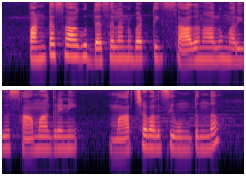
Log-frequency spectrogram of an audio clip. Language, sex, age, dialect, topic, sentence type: Telugu, female, 31-35, Central/Coastal, agriculture, question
